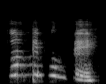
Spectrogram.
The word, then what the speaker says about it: Pumpipumpe: Alors ça s'écrit P-U-M-P-I-P-U-M-P-E. Vous me la faites, vous répétez après moi. Boompi Boompi.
